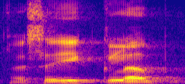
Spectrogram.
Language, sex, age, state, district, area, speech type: Urdu, male, 30-45, Delhi, South Delhi, rural, spontaneous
